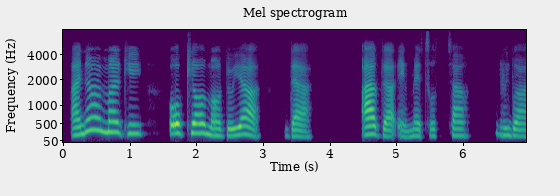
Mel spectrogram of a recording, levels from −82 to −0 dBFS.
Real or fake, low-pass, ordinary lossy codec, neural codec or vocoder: fake; none; none; codec, 16 kHz, 0.5 kbps, FunCodec, trained on LibriTTS, 25 frames a second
